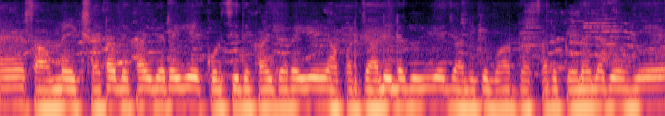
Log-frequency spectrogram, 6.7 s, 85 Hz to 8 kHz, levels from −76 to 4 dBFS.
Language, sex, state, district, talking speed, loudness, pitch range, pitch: Hindi, male, Chhattisgarh, Balrampur, 245 wpm, -14 LUFS, 120-125 Hz, 125 Hz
